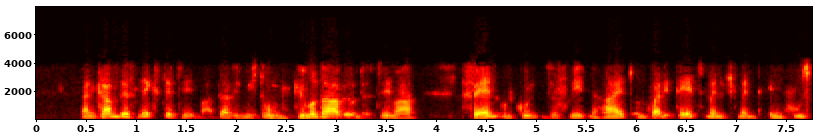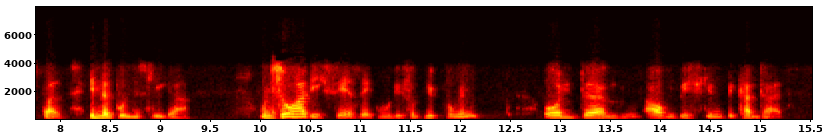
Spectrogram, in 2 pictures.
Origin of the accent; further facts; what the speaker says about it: Nuremberg, Bavaria, Germany; Ich als Nürnberger habe auch in München gesagt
